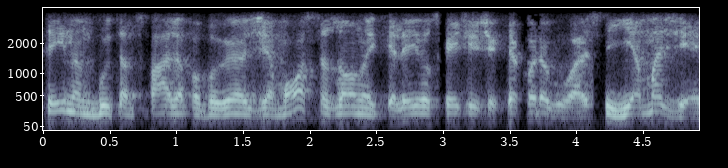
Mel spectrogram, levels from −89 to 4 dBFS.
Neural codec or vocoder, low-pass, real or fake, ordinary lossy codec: none; 3.6 kHz; real; AAC, 24 kbps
